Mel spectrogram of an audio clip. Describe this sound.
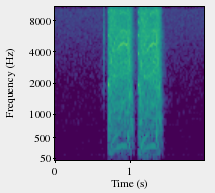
drill double rev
